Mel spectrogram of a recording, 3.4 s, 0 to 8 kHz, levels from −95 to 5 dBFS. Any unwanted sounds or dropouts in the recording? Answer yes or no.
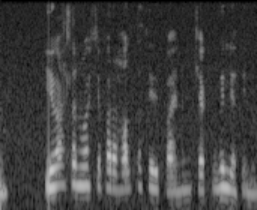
no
